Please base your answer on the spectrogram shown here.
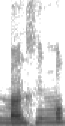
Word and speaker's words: máximo: Y máximo también es una palabra esdrújula. Tiene su acento en la antepenúltima sílaba.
